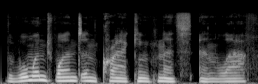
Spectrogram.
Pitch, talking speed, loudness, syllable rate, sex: 150 Hz, 185 wpm, -16 LUFS, 4.9 syllables/s, male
